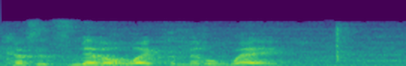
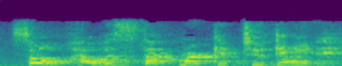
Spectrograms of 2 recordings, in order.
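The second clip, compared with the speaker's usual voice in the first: high, loud, laughing imitation of a Tibetan teacher's accent; mock the teacher's Tibetan-accented English, laughing; teacher's accent, poorly imitated; 7 semitones higher, 5 dB louder than usual. Imitating the teacher's greeting to retreat students, in a Tibetan accent. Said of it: "which I'll try to imitate but do poorly".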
